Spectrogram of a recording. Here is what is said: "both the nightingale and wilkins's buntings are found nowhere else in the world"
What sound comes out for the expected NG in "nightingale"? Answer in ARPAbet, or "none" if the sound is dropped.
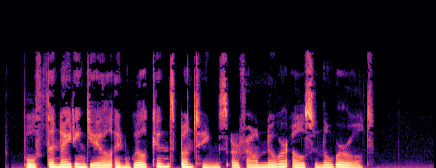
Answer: NG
